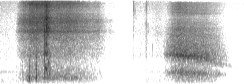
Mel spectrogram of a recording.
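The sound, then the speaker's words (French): Deep breathing, done slowly as a guided breathing exercise: two long, airy breaths separated by a short pause, each swelling and fading smoothly, with no talking. “je vous demande de le faire maintenant avec moi, de respirer.”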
